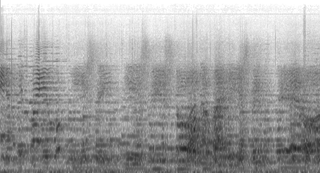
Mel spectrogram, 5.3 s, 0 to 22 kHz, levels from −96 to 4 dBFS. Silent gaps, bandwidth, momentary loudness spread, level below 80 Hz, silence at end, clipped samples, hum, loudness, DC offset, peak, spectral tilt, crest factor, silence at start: none; 13 kHz; 9 LU; -36 dBFS; 0 s; under 0.1%; none; -21 LUFS; under 0.1%; -4 dBFS; -5.5 dB/octave; 16 dB; 0 s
